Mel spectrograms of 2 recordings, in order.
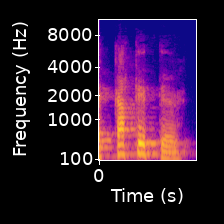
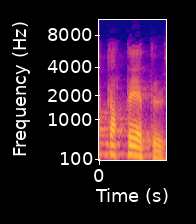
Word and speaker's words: cateter: Talvez saibam que a pronúncia correta dessa palavra que o João Vitor escreveu aqui é cateter. Não se fala catéter.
